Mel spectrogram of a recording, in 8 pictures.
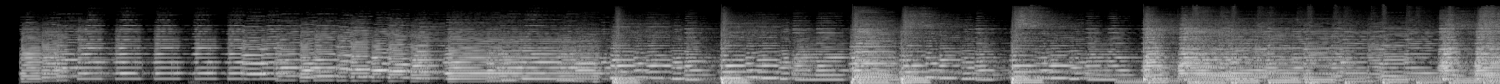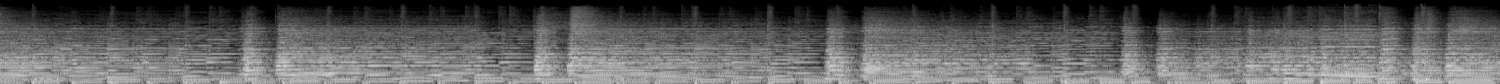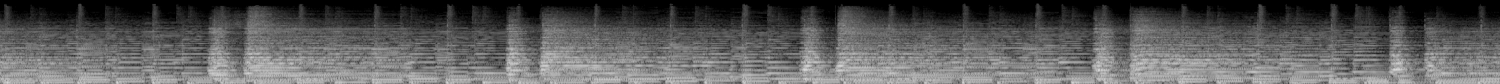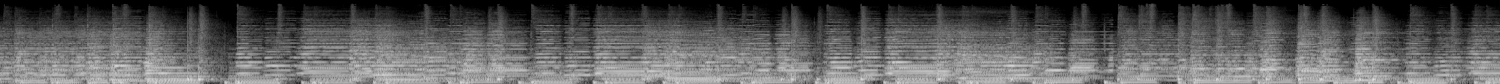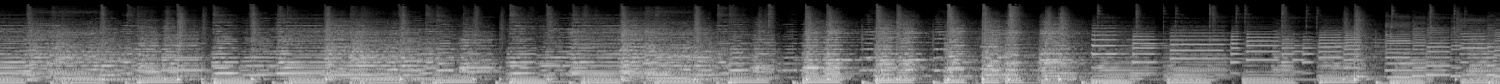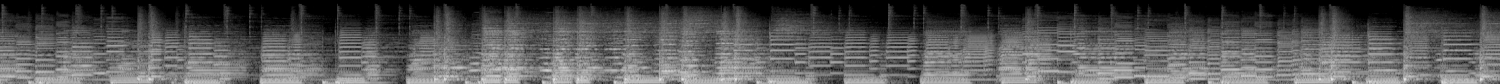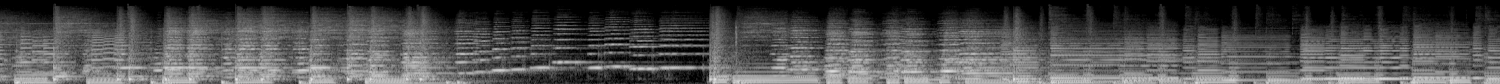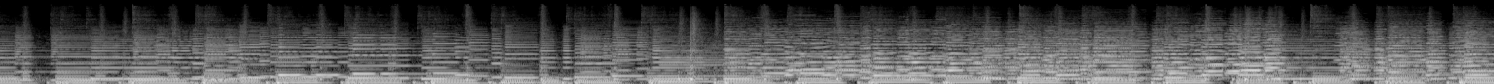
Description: So arbeitete man von Anfang an mit Schlagzeug und E-Bass.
